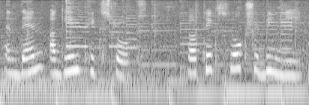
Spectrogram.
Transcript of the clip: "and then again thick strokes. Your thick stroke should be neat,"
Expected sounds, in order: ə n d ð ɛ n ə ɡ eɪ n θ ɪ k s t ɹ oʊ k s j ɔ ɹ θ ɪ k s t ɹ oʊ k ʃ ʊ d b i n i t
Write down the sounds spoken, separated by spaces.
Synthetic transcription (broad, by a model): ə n d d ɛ n ə ɡ eɪ n t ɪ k s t oʊ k s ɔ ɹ t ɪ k s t oʊ k ʃ ʊ d b i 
